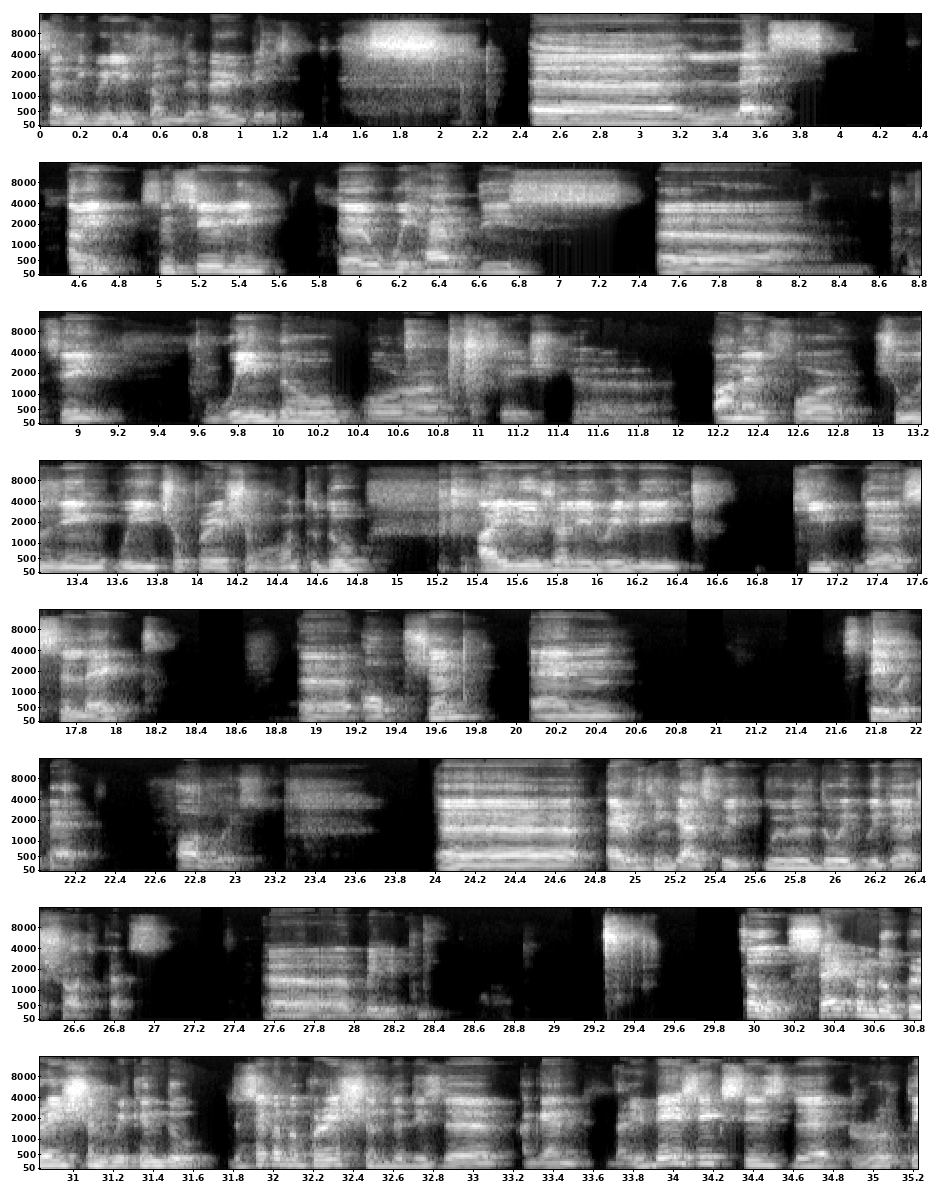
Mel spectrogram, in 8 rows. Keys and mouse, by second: 1.0 click, 28.3-29.3 middle drag.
